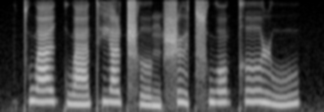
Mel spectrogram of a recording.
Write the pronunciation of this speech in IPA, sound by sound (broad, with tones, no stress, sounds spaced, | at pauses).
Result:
t̪ʰ w a˥ ɪ̯ k w ä˧˥ t̪ʰ j ä˥ ʈ͡ʂʰ ɤ˨˩ ŋ ʂ ɻ̩˥˩ t͡sʰ w ɔ˥ kʰ ɤ˥ ɻ u˧˥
